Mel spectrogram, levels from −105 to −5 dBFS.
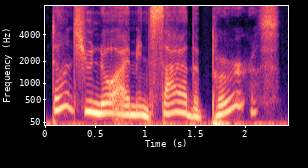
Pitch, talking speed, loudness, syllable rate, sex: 220 Hz, 170 wpm, -14 LUFS, 4.4 syllables/s, male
